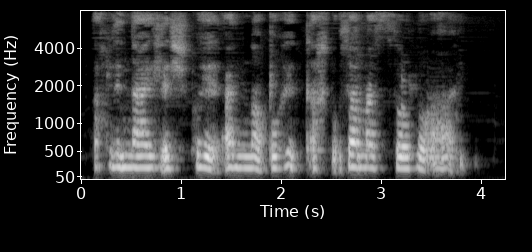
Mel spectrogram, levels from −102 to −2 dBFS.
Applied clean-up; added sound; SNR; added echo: neural mask model DeepFilterNet 3.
